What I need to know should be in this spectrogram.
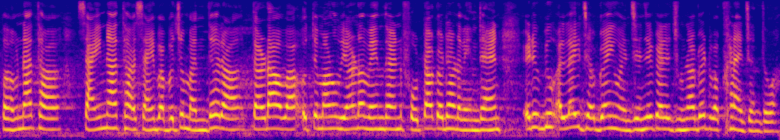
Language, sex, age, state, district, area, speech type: Sindhi, female, 18-30, Gujarat, Junagadh, urban, spontaneous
